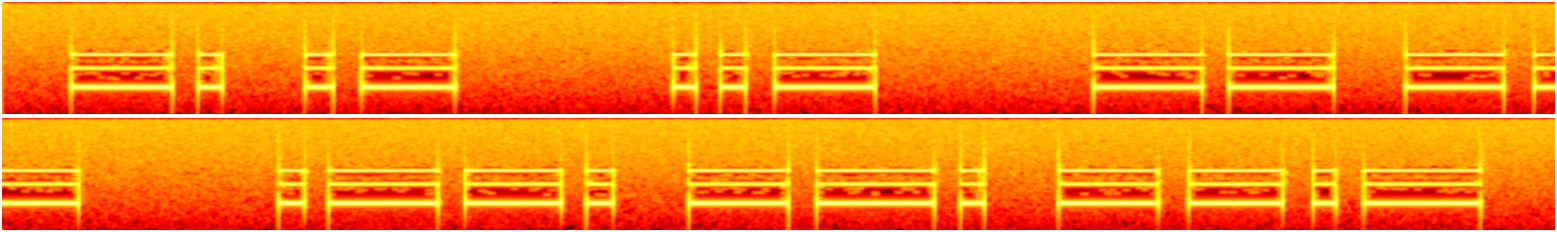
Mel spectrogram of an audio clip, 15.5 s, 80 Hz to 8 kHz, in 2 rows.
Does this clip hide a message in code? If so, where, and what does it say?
Yes: Morse code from 0.0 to 15.2 s, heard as a keyed tone, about 9 wpm, 700 Hz. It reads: … U MM PGQ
